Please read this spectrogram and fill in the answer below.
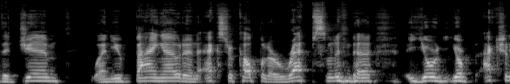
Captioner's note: chuckles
